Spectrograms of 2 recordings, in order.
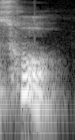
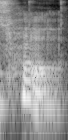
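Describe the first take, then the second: First: The vowel is a plain 'o' sound. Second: The vowel is the 'oe' sound. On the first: The speaker calls it right. "우린 소라고 하세요" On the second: The speaker calls it wrong. "이걸 누가 쇠 그래요"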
